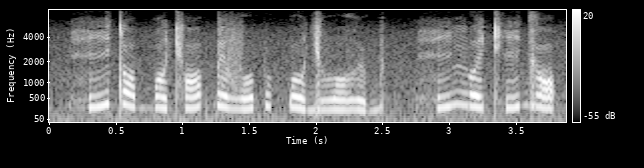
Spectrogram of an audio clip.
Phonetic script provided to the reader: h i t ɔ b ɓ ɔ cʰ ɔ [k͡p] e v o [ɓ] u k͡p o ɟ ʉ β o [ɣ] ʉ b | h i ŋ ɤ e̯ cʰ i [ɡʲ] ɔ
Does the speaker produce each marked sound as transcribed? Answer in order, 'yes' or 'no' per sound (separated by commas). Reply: yes, no, yes, yes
